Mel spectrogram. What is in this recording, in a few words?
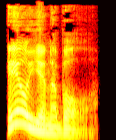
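"alienable", British English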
